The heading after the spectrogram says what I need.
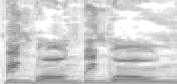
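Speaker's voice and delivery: high singsong doorbell chime; imitated doorbell. Doorbell ringing in a bloody room, imitated chime. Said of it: "the fucking doorbell rings".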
